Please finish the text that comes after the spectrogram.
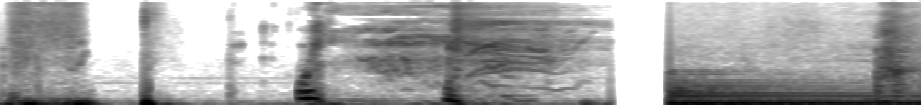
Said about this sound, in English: Nice timing. Sorry. I literally just pressed record as you banged the microphone.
